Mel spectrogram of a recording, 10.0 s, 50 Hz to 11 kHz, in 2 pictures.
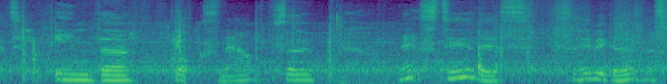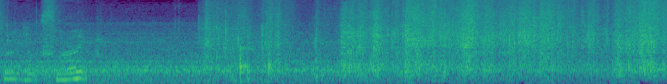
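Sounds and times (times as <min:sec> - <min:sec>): tissue paper crinkling: 0:06.5 - 0:10.0.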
